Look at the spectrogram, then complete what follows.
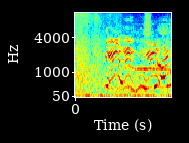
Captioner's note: british noises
